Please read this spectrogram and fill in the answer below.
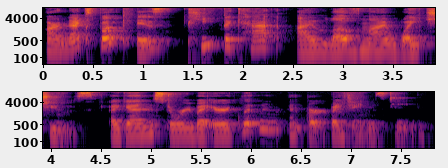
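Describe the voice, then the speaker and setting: A woman reading a picture book aloud to young children in an animated, interactive way, as a librarian at storytime. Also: on the low side. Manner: animated, slow and deliberate questioning with exclamations. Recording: roomy, echoing sound.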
